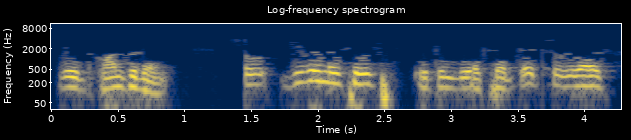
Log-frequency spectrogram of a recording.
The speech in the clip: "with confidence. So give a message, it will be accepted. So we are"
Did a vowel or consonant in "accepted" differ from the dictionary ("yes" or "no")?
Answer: no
